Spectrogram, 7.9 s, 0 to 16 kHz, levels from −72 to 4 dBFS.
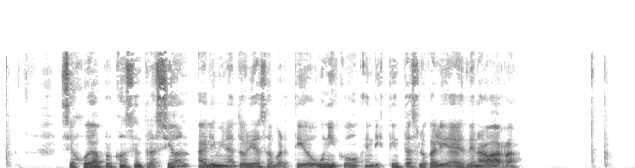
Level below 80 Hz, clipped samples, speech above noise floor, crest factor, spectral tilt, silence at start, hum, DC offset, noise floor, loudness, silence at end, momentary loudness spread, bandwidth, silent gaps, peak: -60 dBFS; under 0.1%; 47 dB; 18 dB; -5 dB/octave; 0.05 s; none; under 0.1%; -70 dBFS; -24 LUFS; 0.35 s; 8 LU; 11.5 kHz; none; -6 dBFS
